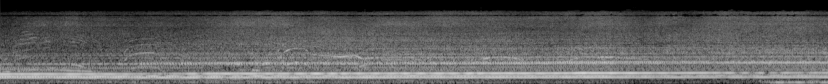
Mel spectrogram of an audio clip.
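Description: Steam locomotive's chime whistle blowing one long, continuous blast of several tones sounding together, over the hiss of steam. A low rumble from the locomotive comes in near the end.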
